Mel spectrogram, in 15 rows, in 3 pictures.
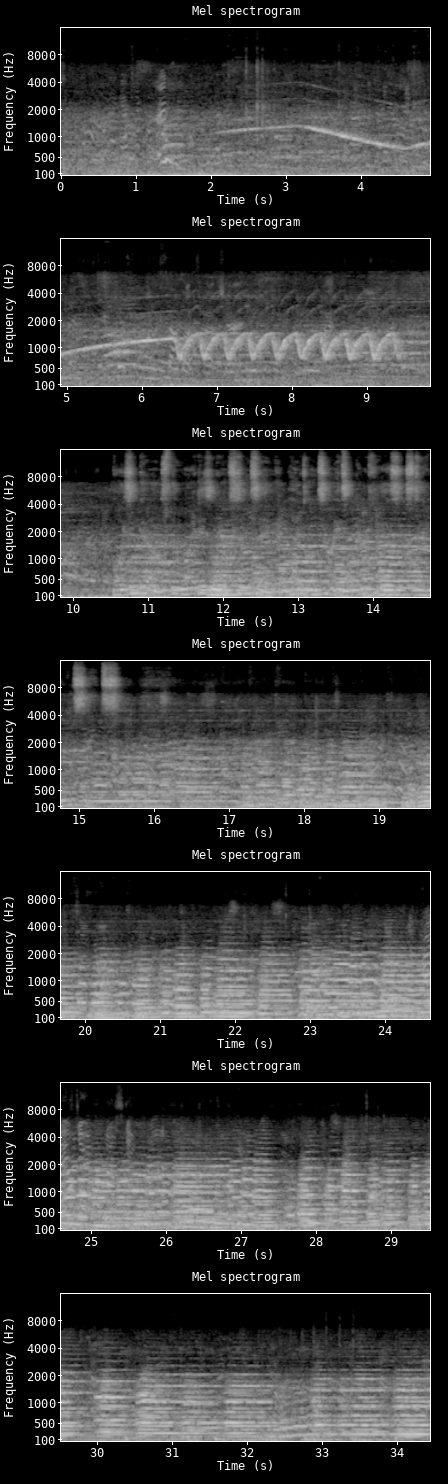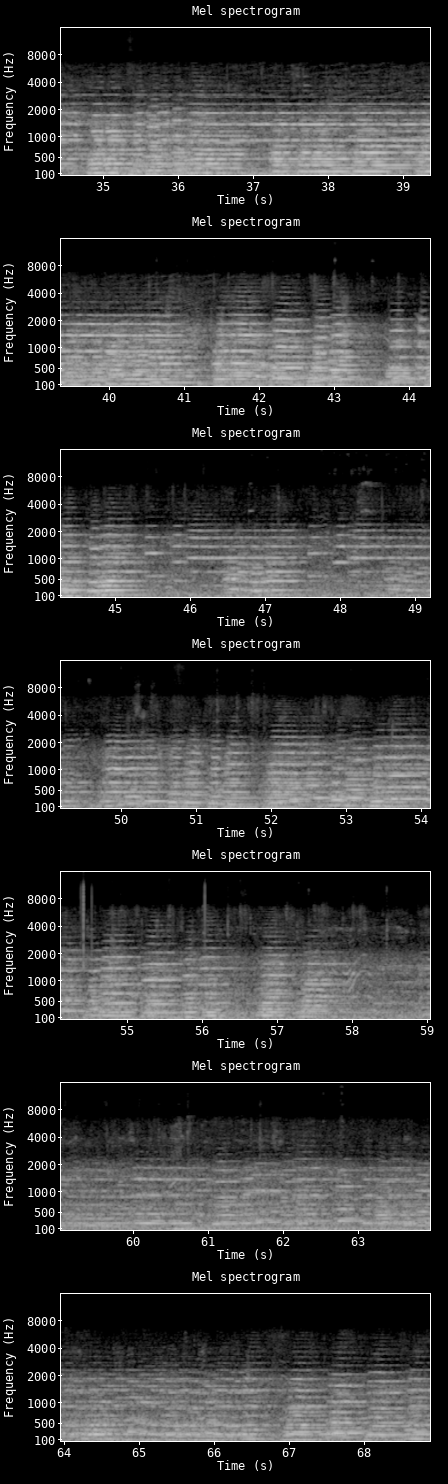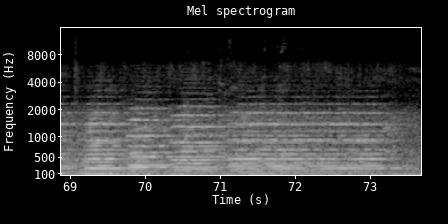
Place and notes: {"title": "Broad St, Reading, UK - Christmas on Broad Street Soundwalk (East to West)", "date": "2021-12-18 14:10:00", "description": "A short soundwalk along the pedestrianised section of Broad Street in Reading from east to west, passing the RASPO steel pan orchestra, buskers, small PAs on pop-up stalls and the local Salvation Army band. Binaural recording using Soundman OKM Classics and windscreen 'ear-muffs' with a Tascam DR-05 portable recorder.", "latitude": "51.46", "longitude": "-0.97", "altitude": "47", "timezone": "Europe/London"}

